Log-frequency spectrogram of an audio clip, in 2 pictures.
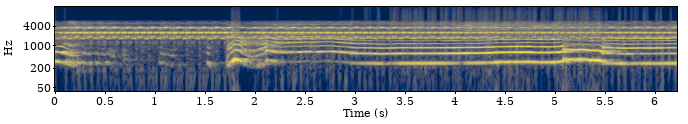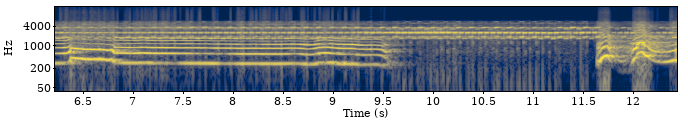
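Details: Pet male dog howling at home along with a telephone tone, prompted by his owner; long sustained howls with wavering pitch, each lasting several seconds, over a constant steady electronic tone.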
